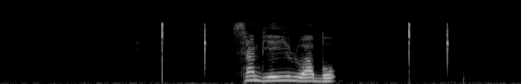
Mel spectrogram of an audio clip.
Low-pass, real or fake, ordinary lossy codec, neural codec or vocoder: 7.2 kHz; real; none; none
